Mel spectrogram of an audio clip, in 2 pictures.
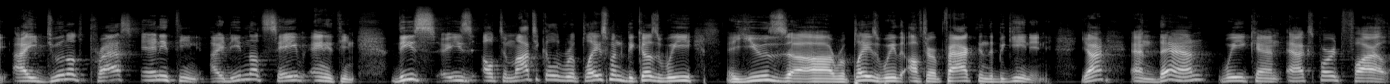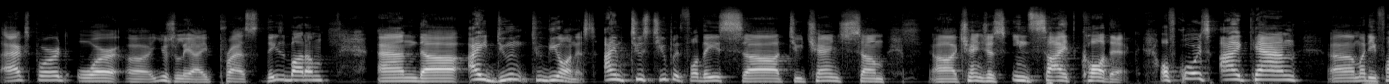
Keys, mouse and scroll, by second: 6.2 right click, 6.3 right click, 10.4 click, 10.5 click, 12.9 click, 13.1 click, 14.3 click, 14.4 click, 15.2 click, 15.3 click, 22.5 click, 22.6 click.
